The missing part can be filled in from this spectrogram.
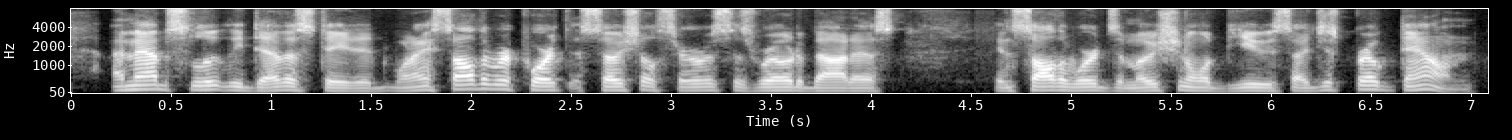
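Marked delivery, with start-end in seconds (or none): none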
